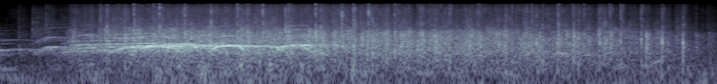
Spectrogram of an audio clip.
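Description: Audience applauding and cheering: the clapping swells about a second in, with high whoops over it for a couple of seconds, then slowly thins to scattered claps near the end.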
